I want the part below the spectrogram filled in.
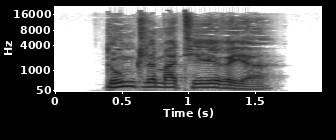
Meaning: dark matter
- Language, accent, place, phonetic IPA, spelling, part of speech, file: German, Germany, Berlin, [ˌdʊŋklə maˈteːʁiə], Dunkle Materie, phrase, De-Dunkle Materie.ogg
